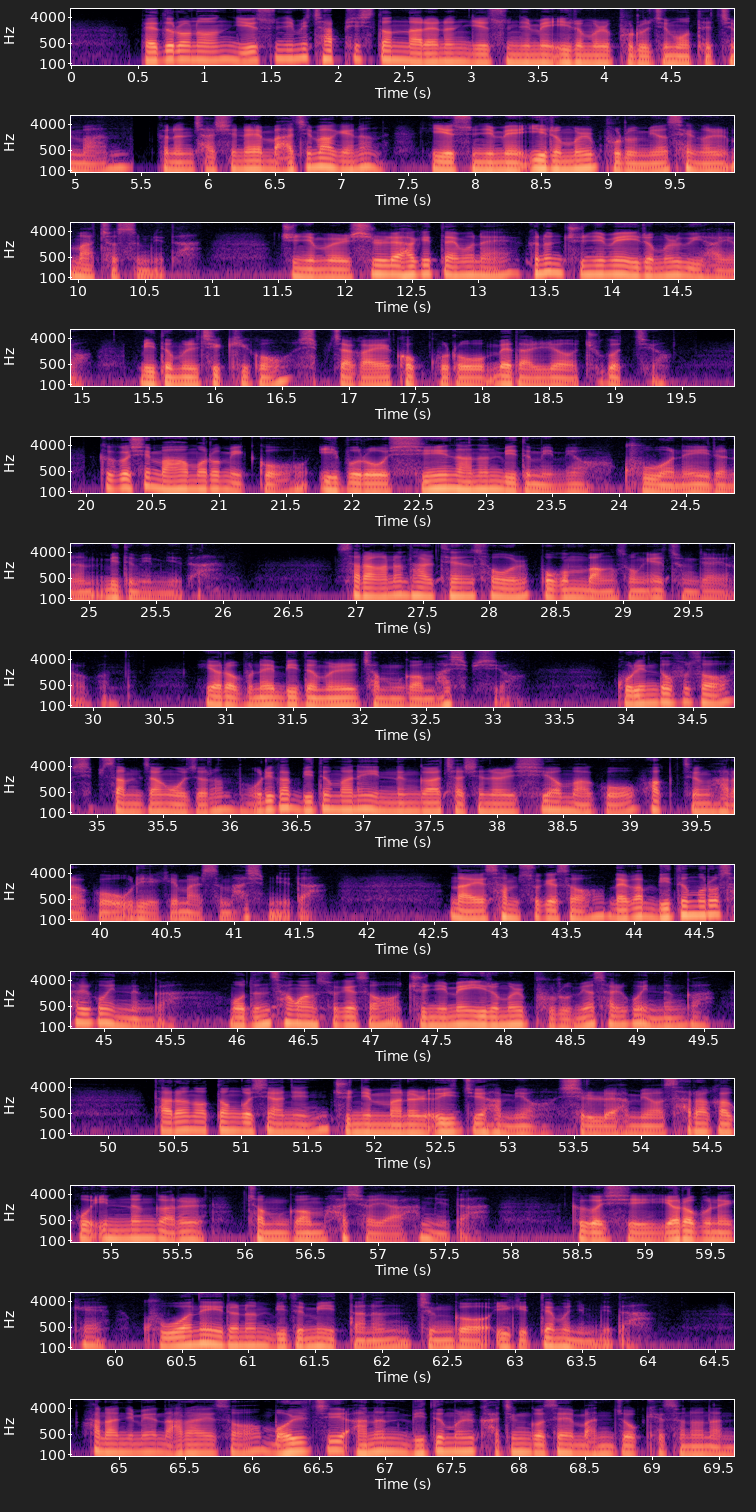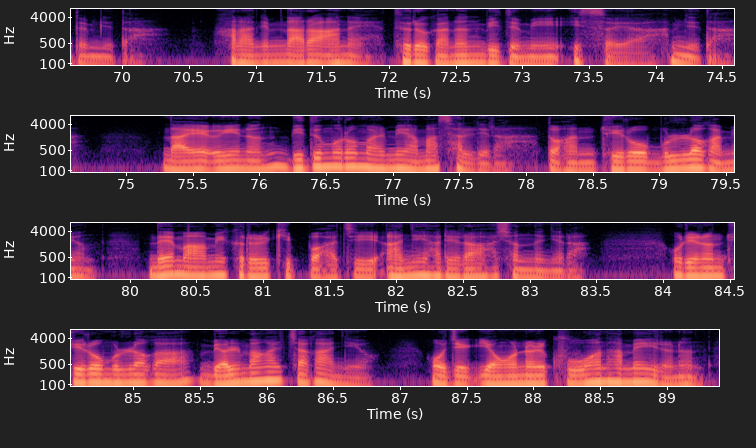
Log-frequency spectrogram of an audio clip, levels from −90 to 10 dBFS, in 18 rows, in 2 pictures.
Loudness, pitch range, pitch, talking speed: -18 LUFS, 90-120 Hz, 105 Hz, 285 characters per minute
